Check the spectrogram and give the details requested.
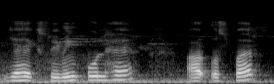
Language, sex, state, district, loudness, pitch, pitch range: Hindi, female, Chhattisgarh, Raipur, -17 LUFS, 160 Hz, 125-180 Hz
